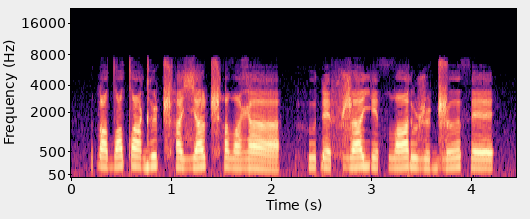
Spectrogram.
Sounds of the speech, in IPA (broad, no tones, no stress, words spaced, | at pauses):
ɗɤdˤa tˤiɐ̯ɡɯʈ͡ʂʰa ʑaʈ͡ʂʰiðˤi ɣa | huɗɛfʐajeθ ðˤaɾuʐɯ ɖ͡ʐɤθɛ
